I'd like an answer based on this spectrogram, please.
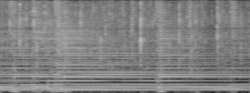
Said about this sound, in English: We're applauding you, and we're applauding what God is doing in you.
